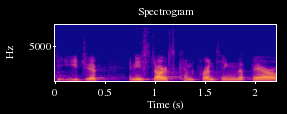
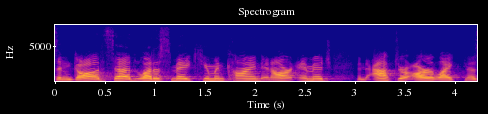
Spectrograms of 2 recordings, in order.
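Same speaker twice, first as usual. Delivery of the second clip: a higher, lifted voice reading scripture; 6 semitones higher, 4 dB louder than usual. Acted. Preacher reading Genesis to the congregation, lifted voice. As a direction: read the verse out, raised and solemn.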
